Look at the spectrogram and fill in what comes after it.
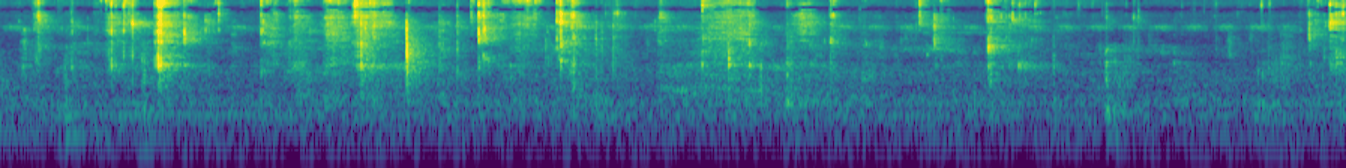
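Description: Faint chewing and mouth smacks of people eating barbecued chicken by hand, with soft irregular clicks every second or so.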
